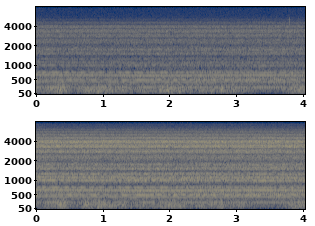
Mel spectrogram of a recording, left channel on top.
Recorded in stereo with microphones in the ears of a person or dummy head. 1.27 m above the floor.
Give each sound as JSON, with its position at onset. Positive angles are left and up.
{"t": 0.0, "sound": "a drone", "side_deg": -50}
